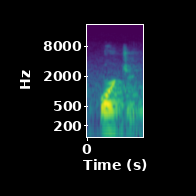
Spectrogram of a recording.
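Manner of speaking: "Orgy" said OR-jee, English way. Shown as a demonstration. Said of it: "Or what would we say?". ("Orgy" pronounced OR-jee)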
